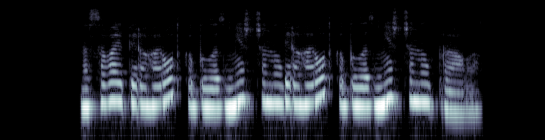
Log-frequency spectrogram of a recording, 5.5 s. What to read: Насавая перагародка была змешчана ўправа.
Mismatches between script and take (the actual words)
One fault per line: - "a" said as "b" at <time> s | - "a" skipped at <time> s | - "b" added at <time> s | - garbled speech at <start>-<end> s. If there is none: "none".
- "перагародка была змешчана" added at 2.9 s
